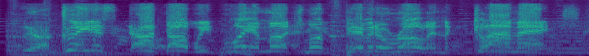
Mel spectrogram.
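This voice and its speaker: A man playing a dim, boozy small-town yokel with a creaky voice in an amateur radio B-movie parody. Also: very high-pitched, steady tone, normal speed, bright, forceful tone, soft background music, exaggerated voice. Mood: befuddled.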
